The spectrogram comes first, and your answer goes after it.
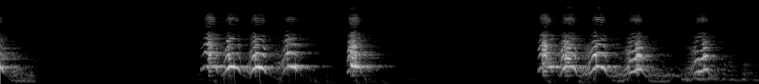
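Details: Italian Greyhound "speaking" in bursts: quick runs of three to four short, yelping, talk-like barks come in two clusters separated by silent gaps, each bark tonal with a harsh edge, the last cluster trailing off into a softer whine.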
